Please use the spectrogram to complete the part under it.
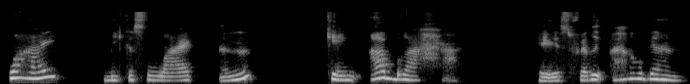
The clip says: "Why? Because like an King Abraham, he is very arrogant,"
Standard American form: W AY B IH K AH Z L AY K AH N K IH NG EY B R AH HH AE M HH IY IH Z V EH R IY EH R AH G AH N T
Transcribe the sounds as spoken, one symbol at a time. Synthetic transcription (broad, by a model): W AY B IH K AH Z L AY K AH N K IH NG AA B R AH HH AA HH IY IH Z F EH L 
